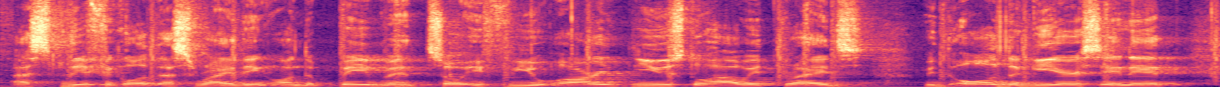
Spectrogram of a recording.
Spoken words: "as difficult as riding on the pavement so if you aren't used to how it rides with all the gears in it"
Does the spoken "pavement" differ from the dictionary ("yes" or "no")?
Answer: no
